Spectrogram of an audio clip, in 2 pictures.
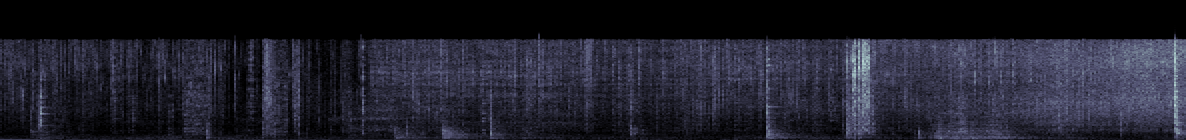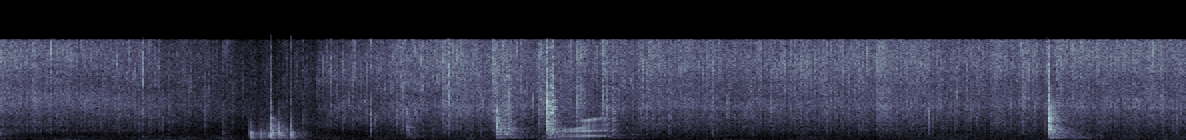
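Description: Cold cooked rice sizzling in butter on a flat-top griddle while a metal spatula scrapes it off a sheet pan and spreads it across the plate. A steady faint sizzle runs under it, broken by several sharp metal scrapes and clinks of spatula and pan on the griddle top, the loudest about eleven seconds in.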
